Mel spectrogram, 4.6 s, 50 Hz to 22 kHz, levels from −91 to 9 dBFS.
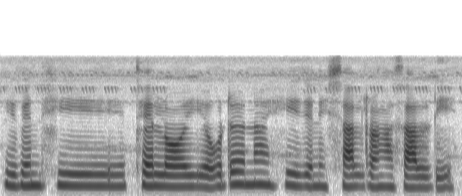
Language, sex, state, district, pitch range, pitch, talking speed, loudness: Chakma, female, Tripura, Dhalai, 190-205 Hz, 200 Hz, 140 wpm, -19 LUFS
